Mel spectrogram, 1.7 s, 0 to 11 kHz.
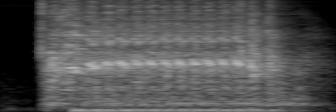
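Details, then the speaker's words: Yamaha R6 starter whirs with quick even cranking pulses but never catches, and no fuel pump prime is heard at key-on; relay also suspected; crank no start, fuel pump not priming. "I hit start button at his house, and the thing's spinning over, but you never hear the pump prime."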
